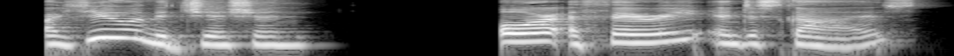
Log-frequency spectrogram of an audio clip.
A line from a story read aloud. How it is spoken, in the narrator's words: she asked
